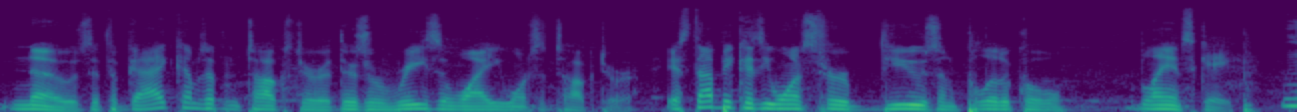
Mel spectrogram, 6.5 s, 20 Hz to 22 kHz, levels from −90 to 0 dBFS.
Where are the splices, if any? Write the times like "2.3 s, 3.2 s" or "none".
3.2 s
